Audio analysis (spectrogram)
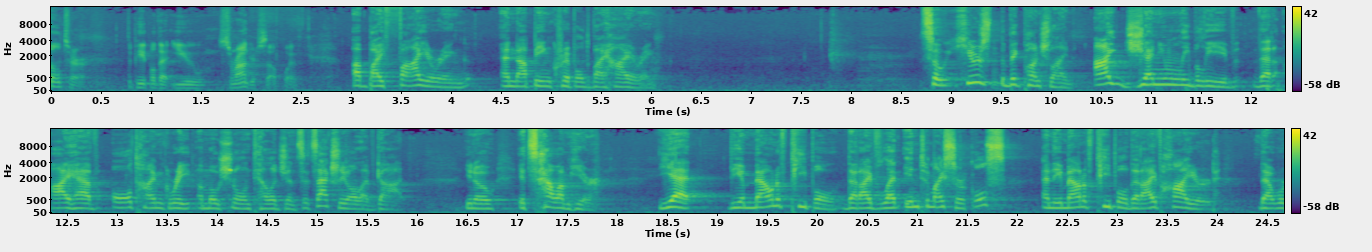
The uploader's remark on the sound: A Keynote: EntreCon, Salt Lake City 2017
